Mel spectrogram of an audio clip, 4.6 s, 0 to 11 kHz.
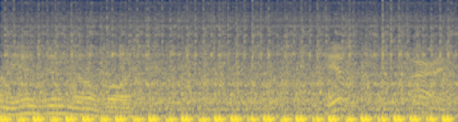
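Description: A John Deere 630 tractor engine, a barn find freshly revived with its carburetor tuned and smoke rising from it, runs close by with a steady, loud, pulsing low thump throughout.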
